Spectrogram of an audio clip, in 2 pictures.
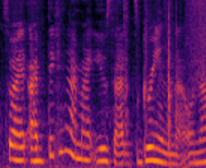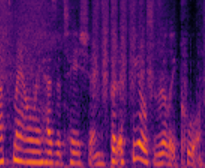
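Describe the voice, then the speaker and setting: A woman's voice: mid-range voice, lively intonation, fairly quick. Slightly breathless woman rambling about her craft project, a bit scattered, faint hiss behind. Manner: chatty, scattered and apologetic. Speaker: crafting channel host. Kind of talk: casual chat.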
